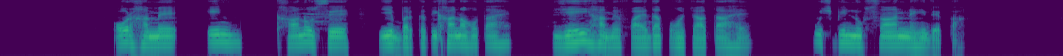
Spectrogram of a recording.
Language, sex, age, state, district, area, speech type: Urdu, male, 30-45, Uttar Pradesh, Muzaffarnagar, urban, spontaneous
